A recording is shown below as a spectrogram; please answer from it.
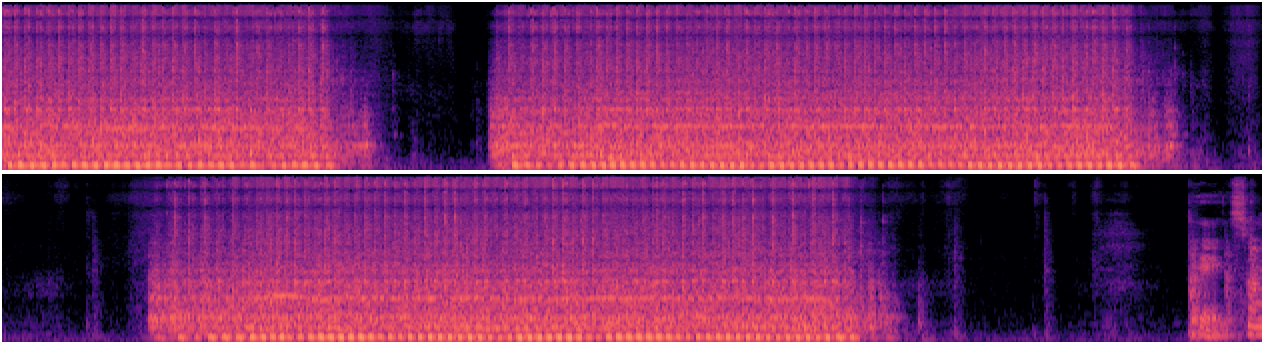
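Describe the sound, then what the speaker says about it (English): Home sewing machine stitching a fabric-scrap jelly roll rug, back tacking in two sustained whirring runs of about six seconds each, separated by short pauses, loud and close. "Back tack. We're back tacking now."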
